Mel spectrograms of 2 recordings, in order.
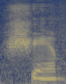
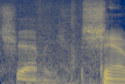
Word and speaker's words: chamois: And When you're done, can I borrow your sham cloth? what do you call them? You said it right, chamois.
